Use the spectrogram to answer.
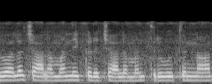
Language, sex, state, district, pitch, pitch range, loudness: Telugu, female, Andhra Pradesh, Annamaya, 185 Hz, 185-195 Hz, -13 LUFS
